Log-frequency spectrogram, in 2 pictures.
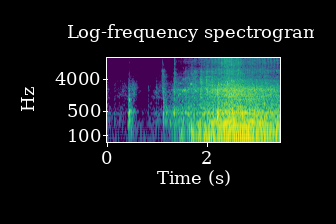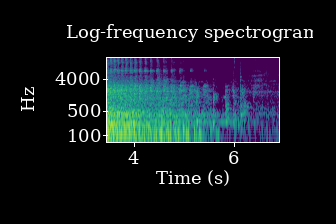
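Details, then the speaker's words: Craftsman M110 push mower, Briggs & Stratton 140cc, pull-no-start: on starting fluid it fires, roars a few seconds, then dies; fuel delivery problem, likely carburetor passages gummed from fuel sitting for months. "so that lets us know it's just a fuel delivery problem which on so many of these little lawnmowers happens when fuel sits in the tank and the carburetor over the winter or just whatever for several months it gums up all those little passages"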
